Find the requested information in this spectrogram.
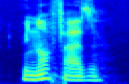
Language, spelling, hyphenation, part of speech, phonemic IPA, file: French, emphase, em‧phase, noun, /ɑ̃.faz/, Fr-emphase.ogg
- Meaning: bombast, pomposity, grandiloquence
